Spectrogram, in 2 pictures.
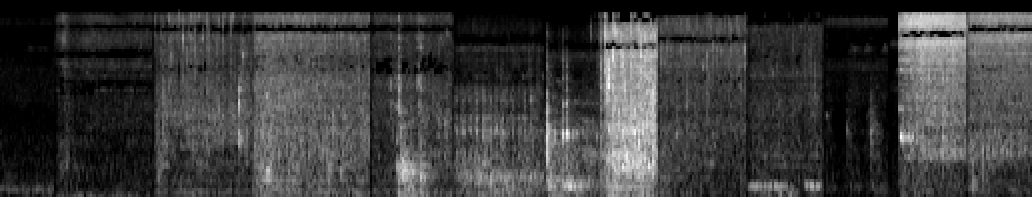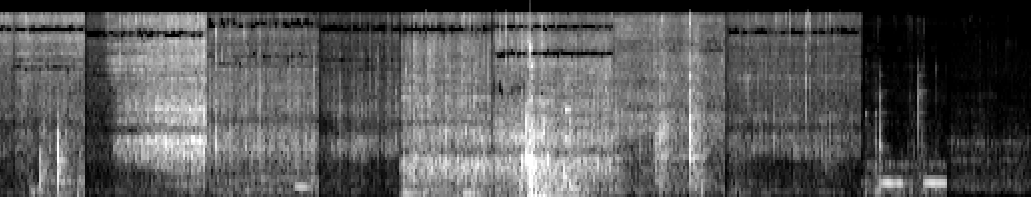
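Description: Food sizzling and frying in hot oil in a frying pan, with stirring, as chopped garlic goes into the pan. It comes as a series of short clips that start and stop abruptly.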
